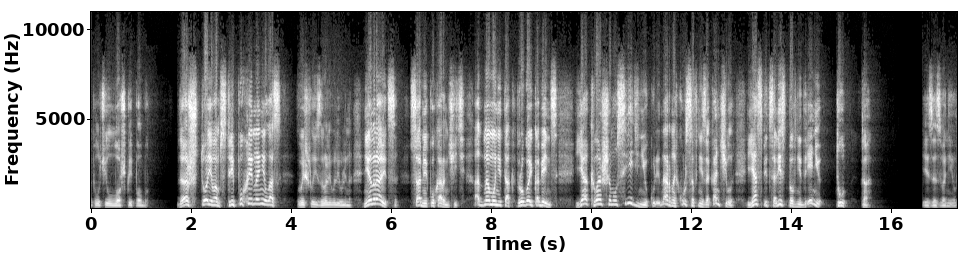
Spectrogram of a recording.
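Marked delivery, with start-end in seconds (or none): 1.7-3.8 high-pitched fed-up scolding; woman snapping that she has had enough; indignant outburst. Acted. Fed-up woman drops her role, quarrels. 5.4-15.6 high-pitched fed-up scolding; woman snapping that she has had enough; indignant outburst. Acted. Fed-up woman drops her role, quarrels.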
